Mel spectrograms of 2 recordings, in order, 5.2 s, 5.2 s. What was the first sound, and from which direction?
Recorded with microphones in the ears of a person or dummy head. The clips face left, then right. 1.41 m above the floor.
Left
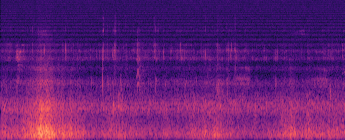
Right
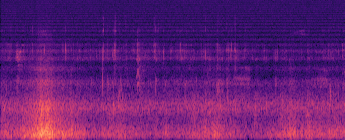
Only background noise.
